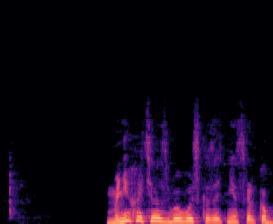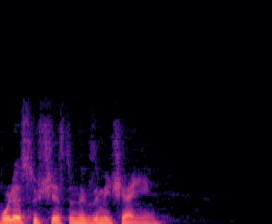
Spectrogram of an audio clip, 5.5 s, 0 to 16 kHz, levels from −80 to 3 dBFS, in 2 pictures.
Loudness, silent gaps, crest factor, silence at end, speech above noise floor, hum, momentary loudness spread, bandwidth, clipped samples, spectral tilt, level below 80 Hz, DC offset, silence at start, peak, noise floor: -17 LUFS; none; 16 dB; 1.15 s; 61 dB; none; 13 LU; 8 kHz; under 0.1%; -8 dB/octave; -60 dBFS; under 0.1%; 1.05 s; -2 dBFS; -78 dBFS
